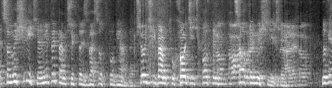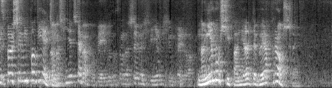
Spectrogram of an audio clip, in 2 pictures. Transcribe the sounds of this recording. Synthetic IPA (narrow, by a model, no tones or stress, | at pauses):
t̪sɔmɘɕlʲit͡ɕɛjaɲɛpɘt̪amt͡ʂɨk̚t̪ɔʑzvasɔt̪̚pɔvʲjad̪apʂɨxɔd͡ʑivamt̪uxɔd͡ʑit͡ɕpɔt̪ɘmsɔɔt̪ɪmːɘɕlʲit͡ɕɛ | nɔvʲjɛnt̪spɾɔʂɛmʲipɔvʲjed͡ʑḛat͡ɕɲɛtʂɛbapɔvʲjed͡ʑed͡ʑbɔt̪ɔsɔ̃w̃naʂɛmɘɕlʲiɲɛmuɕimt̪ɛɡɔnɔɲɛmuɕipand̪lat̪ɛɡɔjapɾɔʂɛ̰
